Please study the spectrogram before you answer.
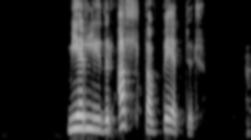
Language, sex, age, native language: Icelandic, female, 30-39, Icelandic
